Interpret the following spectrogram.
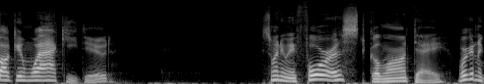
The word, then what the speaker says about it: Galante: 1 s one R galante Forest galante is pronounced as follows Forest forist galante oh it's galante thank you grock thank you grock let me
